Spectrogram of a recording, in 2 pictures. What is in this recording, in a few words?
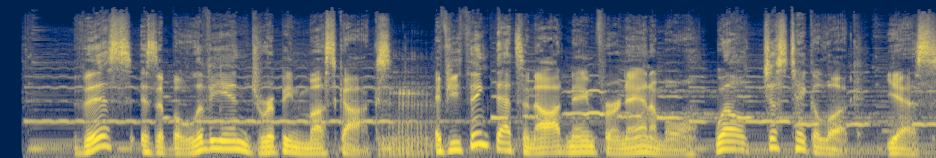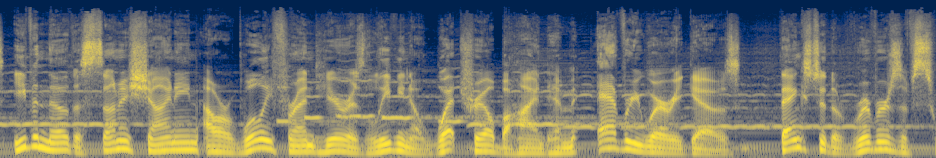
Explainer Outdoor Apparel; Patagonia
